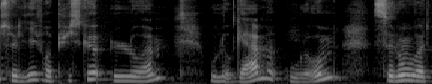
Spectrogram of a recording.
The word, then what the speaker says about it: Ogham: Alors je le prononce à la française ici. Il y a 2 prononciations possibles. Donc il va y avoir soit l'Om, donc ça va être vraiment plutôt la prononciation en anglais archaïque, en irlandais archaïque, pardon, ou bien Loam, qui va être plutôt la prononciation en irlandais moderne.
